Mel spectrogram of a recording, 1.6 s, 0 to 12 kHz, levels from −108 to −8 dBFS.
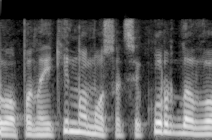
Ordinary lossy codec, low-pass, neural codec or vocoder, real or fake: AAC, 64 kbps; 7.2 kHz; codec, 16 kHz, 4 kbps, FreqCodec, larger model; fake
